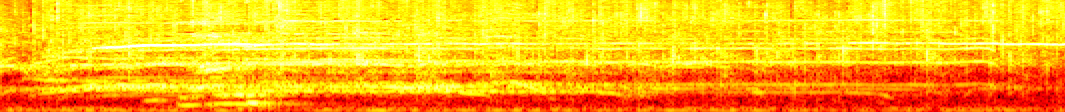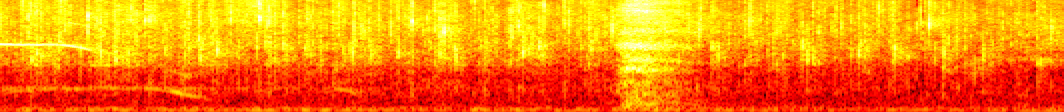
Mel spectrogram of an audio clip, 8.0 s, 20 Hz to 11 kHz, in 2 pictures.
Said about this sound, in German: Wir sind im Rahmen des Pre-Opening des CSD Leipzig 2023 live auf dem Leipziger Augustusplatz. Und jetzt hört ihr den Applaus unseres wunderbaren Live-Publikums.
